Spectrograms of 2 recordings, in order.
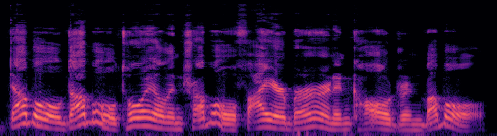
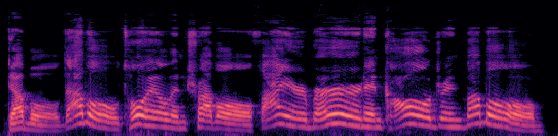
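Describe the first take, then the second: First: Slow, loud chant, starting high; witches' chant. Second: Slow, rising, louder chant; witches' chant. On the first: Teacher chants the witches' chorus a second time, slow and loud. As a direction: chant it like a coven again. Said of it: "they all chant". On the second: Teacher chants the witches' chorus for the class, slow and loud. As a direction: chant it like a coven over the cauldron. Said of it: "they all chant together". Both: Acted.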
